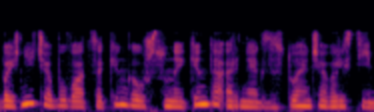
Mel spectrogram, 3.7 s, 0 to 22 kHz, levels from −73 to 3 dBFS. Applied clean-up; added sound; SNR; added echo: none; none; none; none.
